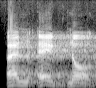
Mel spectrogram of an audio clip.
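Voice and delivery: loud, slow, booming order; heavy leaden voice. A narrator's reading. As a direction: boom it out like lead striking rock. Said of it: "hitting a rock with a roll of sheet lead".

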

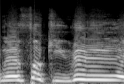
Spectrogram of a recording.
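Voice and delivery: slow, drawn-out mock tough guy; retold sneer. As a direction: stretch it out with contempt. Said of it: "he was like".

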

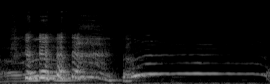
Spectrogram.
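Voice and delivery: high, loud imitation of a child crying; mock kid's wail. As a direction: ham up a little boy's crying fit. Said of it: "That's how he would cry".

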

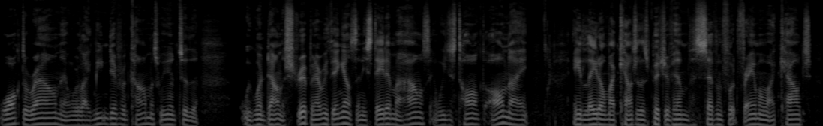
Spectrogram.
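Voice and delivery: normal talking voice

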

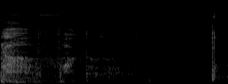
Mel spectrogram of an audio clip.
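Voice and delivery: barely audible whispered aside; spent whisper. Real, not acted. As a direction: whisper it to yourself after laughing. Winded aside after laughing.

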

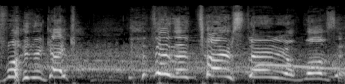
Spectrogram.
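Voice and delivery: laughing and shouting high and loud; excited laughing shout. Real, not acted. Hyped viewer shouting at the clip with laughter. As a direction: roar with delight at the hit.

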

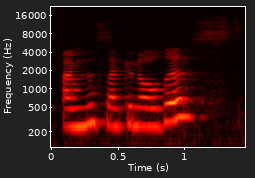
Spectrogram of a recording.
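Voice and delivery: ordinary talk, nothing marked

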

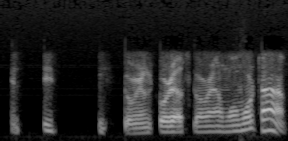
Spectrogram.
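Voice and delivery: normal talking voice

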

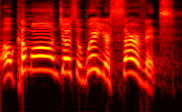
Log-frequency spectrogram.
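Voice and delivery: hammed-up begging like scared brothers. Scared brothers begging Joseph for mercy, hammed-up and high. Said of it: "they're like".

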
